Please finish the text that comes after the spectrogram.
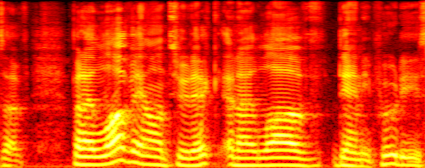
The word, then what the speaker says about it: Alan Tudyk: Now the other thing that's hilarious about Alan Tudyk is most people don't realize how much shit he's in.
